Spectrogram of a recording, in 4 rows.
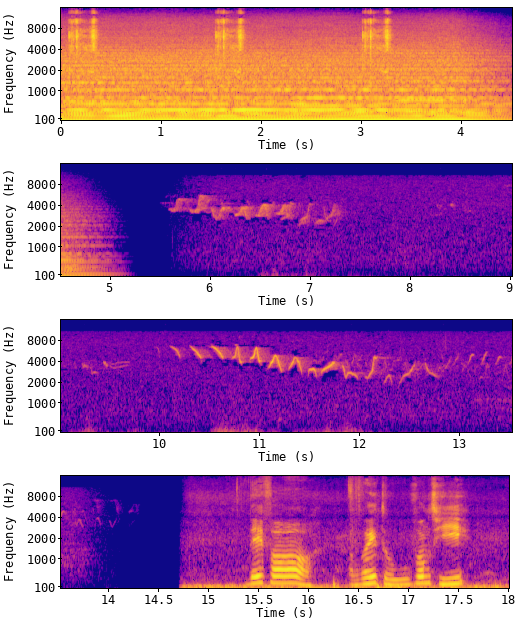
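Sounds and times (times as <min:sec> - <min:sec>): background music: 0:00.0 - 0:05.2
bird singing: 0:05.6 - 0:07.4, 0:09.3 - 0:14.3
faint outdoor hiss: 0:05.6 - 0:14.2, 0:14.8 - 0:18.0.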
